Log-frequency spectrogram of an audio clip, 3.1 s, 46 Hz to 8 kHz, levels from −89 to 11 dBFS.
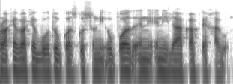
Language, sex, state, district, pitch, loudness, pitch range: Assamese, male, Assam, Sonitpur, 100 Hz, -21 LUFS, 100-105 Hz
